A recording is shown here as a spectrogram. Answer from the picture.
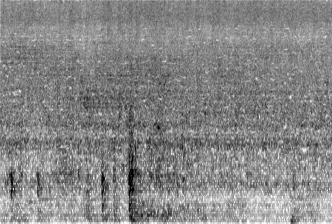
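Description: Sliced squash sizzling steadily in butter in a frying pan on a portable single-burner stove, with a few light knocks of a utensil against the pan in the first two seconds.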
